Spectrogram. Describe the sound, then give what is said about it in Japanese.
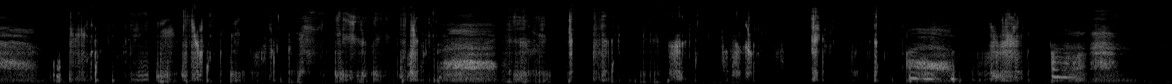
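Chewing of a soft manju bun, with many irregular wet, crunchy mouth sounds and small bites that come in uneven bursts and short pauses, fairly quiet throughout. “まんじゅうおいしいです。”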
